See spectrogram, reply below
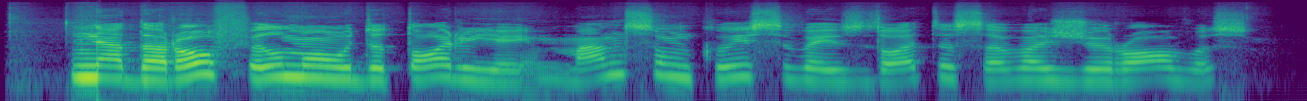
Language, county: Lithuanian, Klaipėda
